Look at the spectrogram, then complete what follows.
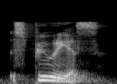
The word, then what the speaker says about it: spurious: तो आइए सबसे पहले हम सीखते हैं इस वर्ड को प्रोनाउंस कैसे करना है। तो हम बोलेंगे स्प्यूरियस।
